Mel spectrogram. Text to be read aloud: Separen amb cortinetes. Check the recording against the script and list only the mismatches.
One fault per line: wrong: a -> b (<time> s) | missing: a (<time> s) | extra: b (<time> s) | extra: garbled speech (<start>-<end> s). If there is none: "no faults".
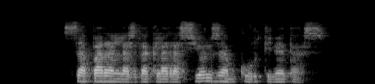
extra: les declaracions (1.2 s)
